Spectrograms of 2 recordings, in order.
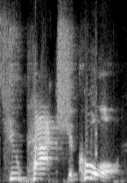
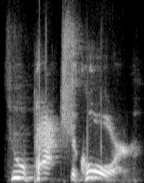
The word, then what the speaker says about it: Tupac Shakur: It's Tupac Shakool. Tupac Shakur. TUPAC SHAKUR, GUYS. Tupac Shakur. Yeah.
